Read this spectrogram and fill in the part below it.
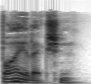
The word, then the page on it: by-election: British English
